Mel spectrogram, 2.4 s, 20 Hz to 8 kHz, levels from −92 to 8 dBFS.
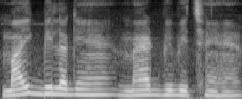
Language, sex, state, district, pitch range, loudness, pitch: Hindi, male, Uttar Pradesh, Lucknow, 145-170 Hz, -14 LUFS, 155 Hz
